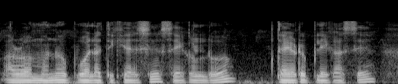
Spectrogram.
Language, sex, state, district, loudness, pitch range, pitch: Nagamese, male, Nagaland, Dimapur, -18 LUFS, 95-100 Hz, 95 Hz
